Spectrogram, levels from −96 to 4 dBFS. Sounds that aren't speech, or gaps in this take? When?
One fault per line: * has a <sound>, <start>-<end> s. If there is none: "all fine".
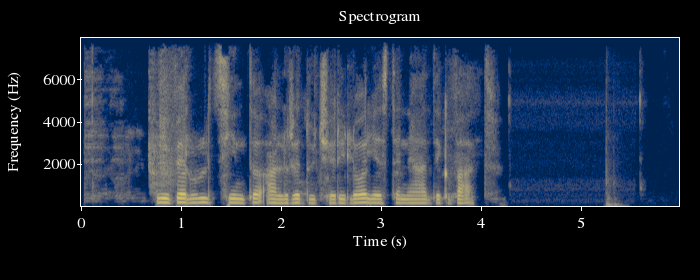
* has a thud, 5.2-5.5 s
